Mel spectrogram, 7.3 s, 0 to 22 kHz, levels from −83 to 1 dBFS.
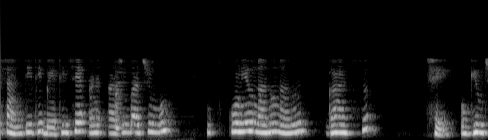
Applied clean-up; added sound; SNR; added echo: neural mask model DeepFilterNet 3.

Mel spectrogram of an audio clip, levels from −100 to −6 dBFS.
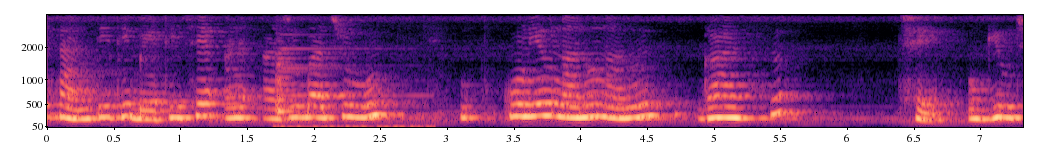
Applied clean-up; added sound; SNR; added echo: none; Gong; 12 dB; reverberation time 0.7 s.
